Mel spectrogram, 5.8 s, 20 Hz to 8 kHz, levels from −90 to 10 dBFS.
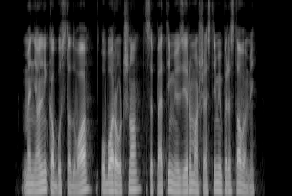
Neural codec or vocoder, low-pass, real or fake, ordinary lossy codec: none; none; real; none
